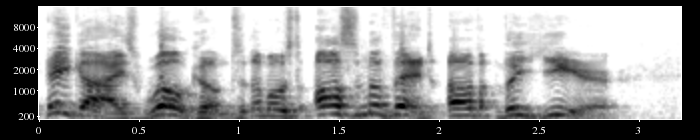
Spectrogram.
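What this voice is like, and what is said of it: Upbeat hyped presenter voice. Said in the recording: “this presenter voice comes on ... this is like my presenter voice”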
